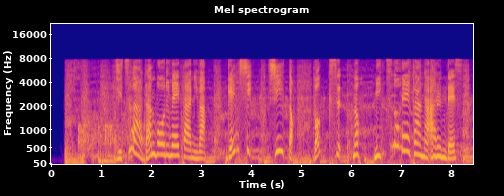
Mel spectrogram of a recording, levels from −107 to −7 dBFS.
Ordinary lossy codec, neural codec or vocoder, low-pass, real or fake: none; codec, 16 kHz, 4 kbps, FunCodec, trained on LibriTTS, 50 frames a second; none; fake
